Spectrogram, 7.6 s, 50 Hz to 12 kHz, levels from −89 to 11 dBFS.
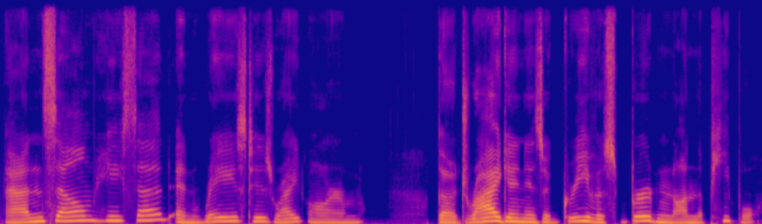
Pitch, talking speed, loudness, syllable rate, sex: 200 Hz, 135 wpm, -17 LUFS, 3.4 syllables/s, female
